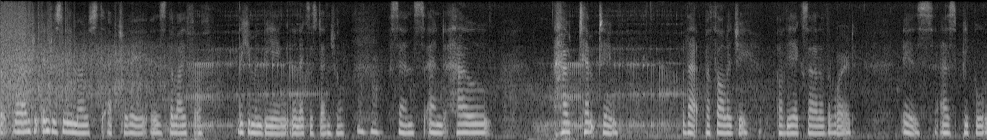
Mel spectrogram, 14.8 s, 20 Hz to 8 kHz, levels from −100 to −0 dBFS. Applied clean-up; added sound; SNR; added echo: none; Burping, eructation + Thunder; 13 dB; none.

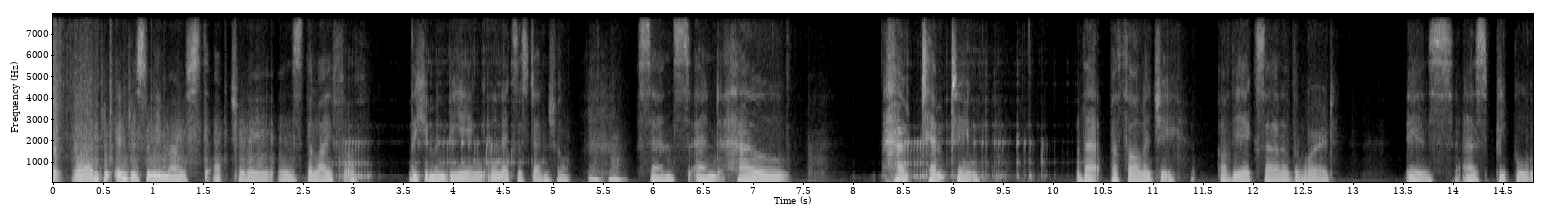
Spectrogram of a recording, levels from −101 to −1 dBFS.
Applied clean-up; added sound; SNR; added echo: neural mask model RNNoise.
